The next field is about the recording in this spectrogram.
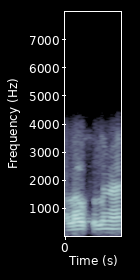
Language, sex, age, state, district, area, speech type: Tamil, male, 30-45, Tamil Nadu, Mayiladuthurai, urban, conversation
